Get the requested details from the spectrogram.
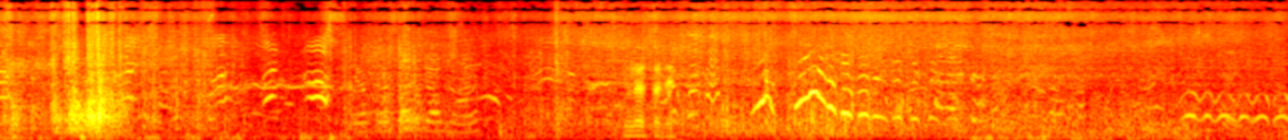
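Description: Children shout and squeal with excitement nearby and in the distance.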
